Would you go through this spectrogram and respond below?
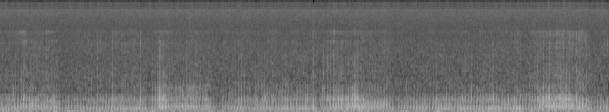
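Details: Domestic cat purring in a low steady rumble with breath-paced swells every second or so, slightly muffled, over a faint low background hum.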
